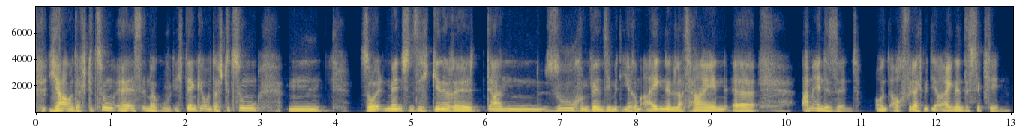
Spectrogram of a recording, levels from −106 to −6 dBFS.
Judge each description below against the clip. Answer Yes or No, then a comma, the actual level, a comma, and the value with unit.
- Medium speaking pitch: No, low, 130 Hz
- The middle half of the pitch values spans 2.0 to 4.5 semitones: Yes, narrow, 2.4 semitones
